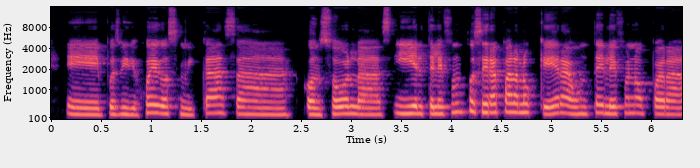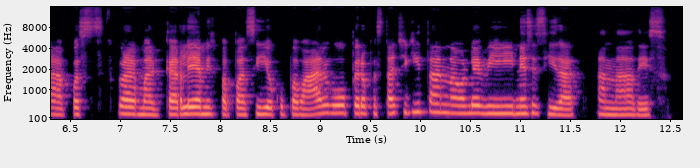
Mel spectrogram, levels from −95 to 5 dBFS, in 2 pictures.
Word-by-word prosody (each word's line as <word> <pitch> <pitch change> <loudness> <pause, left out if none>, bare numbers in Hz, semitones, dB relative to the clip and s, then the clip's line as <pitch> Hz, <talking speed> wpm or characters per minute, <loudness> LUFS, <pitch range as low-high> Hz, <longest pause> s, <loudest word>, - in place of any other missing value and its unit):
eh, 205 -3 +1
pues 220 -1 0
videojuegos 235 +3 +1
en 215 - -3
mi 195 - -6
casa, 220 -5 -2
consolas 215 -1 +2
y 240 -1 +2
el 235 - 0
teléfono, 230 +5 +1
pues 305 -3 0
era 275 0 +5
para 280 -1 +5
lo 275 0 -1
que 225 -1 +4
era 250 -2 +3
un 225 0 -3
teléfono 250 0 0
para, 215 -3 +1
pues, 215 0 -6
para 230 -2 +4
marcarle 210 +2 +2
a 225 - +4
mis 220 0 -2
papás 205 -1 -4
si 220 -1 0
ocupaba 210 -2 -2
algo, 250 +1 0
pero 240 -1 0
pues 235 -1 -11
estaba 240 0 0
chiquita. 280 +2 -3
No 250 -2 -1
le 250 0 +2
vi 240 0 -1
necesidad 230 -5 -2 0.2
a 215 - -4
nada 200 0 -3
de 190 - -4
eso. 195 - -14
230 Hz, 190 wpm, -20 LUFS, 210-245 Hz, 0.2 s, era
